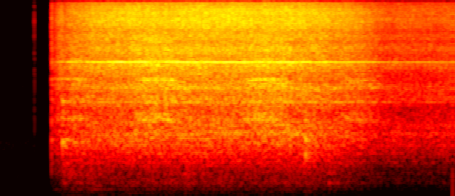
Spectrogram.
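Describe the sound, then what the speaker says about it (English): A hair dryer is switched on and blows with a loud, steady whooshing hiss, used to dry off a pet bird after a shower, easing slightly toward the end. "You can always follow it up with a nice blow dry."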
